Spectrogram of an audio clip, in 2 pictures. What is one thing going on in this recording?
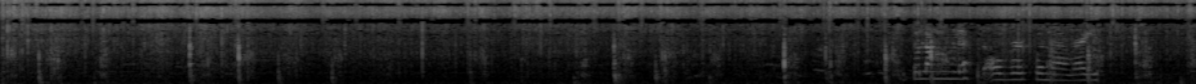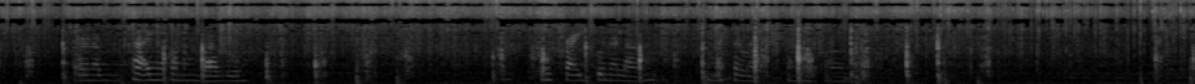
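A wooden spatula scrapes and taps against a pan as rice is stirred.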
